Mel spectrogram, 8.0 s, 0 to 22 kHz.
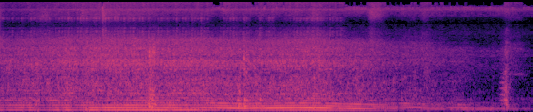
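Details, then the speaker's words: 1910s desk fan after lubrication: steady low motor hum with faint siren-like tone and soft steady ticking; bearings free, fan runs smooth and even, clearly improved. "Now that's how it should be. Look at that improvement."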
